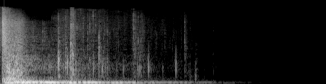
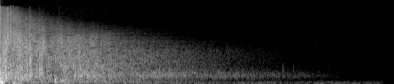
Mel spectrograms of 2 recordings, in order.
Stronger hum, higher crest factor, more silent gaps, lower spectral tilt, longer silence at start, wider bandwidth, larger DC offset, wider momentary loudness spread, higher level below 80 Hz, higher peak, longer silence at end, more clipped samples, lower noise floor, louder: neither; about the same, 16 dB vs 20 dB; neither; about the same, -4 dB/octave vs -3.5 dB/octave; about the same, 0 s vs 0 s; about the same, 15.5 kHz vs 17 kHz; neither; second, 20 LU vs 24 LU; first, -24 dBFS vs -36 dBFS; about the same, 0 dBFS vs 0 dBFS; second, 1.5 s vs 2 s; neither; first, -64 dBFS vs -59 dBFS; about the same, -15 LUFS vs -17 LUFS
